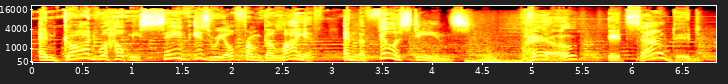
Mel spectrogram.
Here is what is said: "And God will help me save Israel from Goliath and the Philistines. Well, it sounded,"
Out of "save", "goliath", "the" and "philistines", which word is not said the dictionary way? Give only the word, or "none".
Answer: none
